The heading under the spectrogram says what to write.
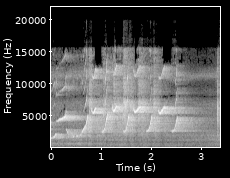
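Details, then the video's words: White-rumped shama singing to provoke other shamas to sing: a rapid series of bright rising whistled slurs repeated about twice a second, each ending in a high sharp note, fading near the end. "SUARA kicau MURAI INI Buat semua jenis murai gacor,buat Murai DIAM Langsung NYAUT"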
